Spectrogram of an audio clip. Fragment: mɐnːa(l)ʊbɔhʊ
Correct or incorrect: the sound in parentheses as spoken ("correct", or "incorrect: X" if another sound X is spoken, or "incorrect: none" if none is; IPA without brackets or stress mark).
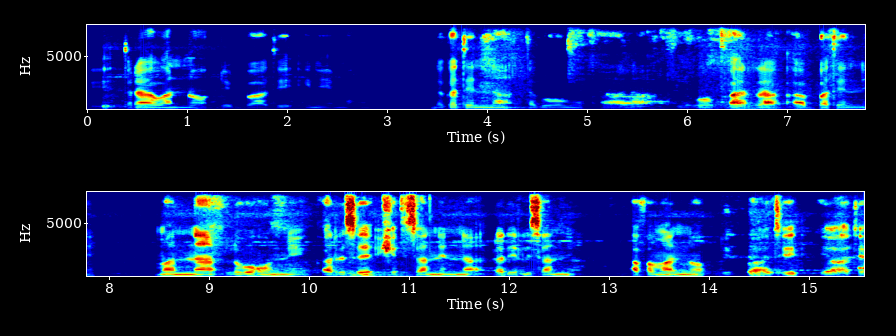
correct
